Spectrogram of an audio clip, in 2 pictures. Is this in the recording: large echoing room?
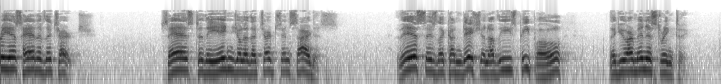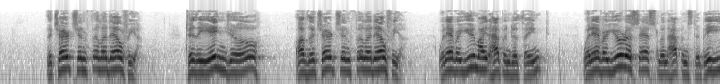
yes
